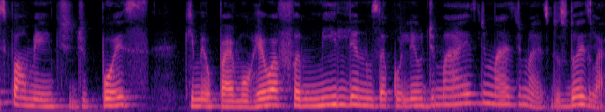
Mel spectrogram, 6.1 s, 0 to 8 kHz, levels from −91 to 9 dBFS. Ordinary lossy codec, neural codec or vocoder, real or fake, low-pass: none; none; real; none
